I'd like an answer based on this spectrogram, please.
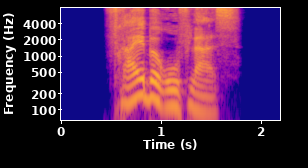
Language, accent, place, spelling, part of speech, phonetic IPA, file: German, Germany, Berlin, Freiberuflers, noun, [ˈfʁaɪ̯bəˌʁuːflɐs], De-Freiberuflers.ogg
- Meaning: genitive of Freiberufler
